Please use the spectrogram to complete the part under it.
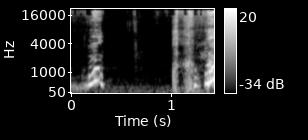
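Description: A Caucasian Ovcharka at a dog park gives two or three short, close barks with a pause between them, loud and abrupt, with no talking.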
